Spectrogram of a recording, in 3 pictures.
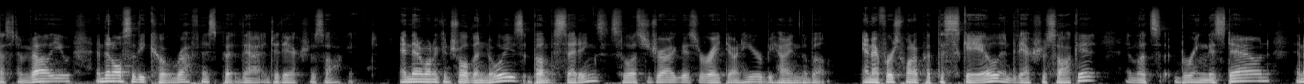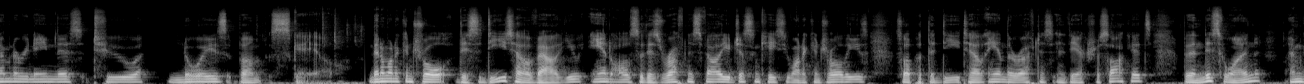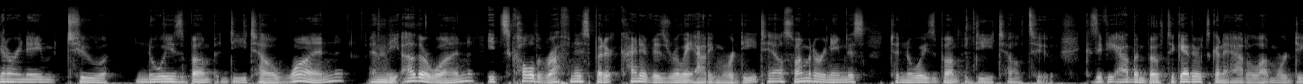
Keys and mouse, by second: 0.2 middle click, 1.0-2.8 drag, 2.8 typing, 3.3 middle click, 3.8 middle click, 4.1 middle click, 5.3 middle click, 5.6 right click, 5.8 g, 6.7 click, 7.0 middle click, 7.5 middle click, 8.4 click, 9.2-9.9 drag, 11.6 click, 12.4 click, 12.5-16.7 drag, 13.0 typing, 16.7 middle click, 17.7 click, 18.9-20.4 drag, 21.5-22.2 drag, 22.6-23.3 drag, 24.4 click, 24.5-25.8 drag, 25.9-30.5 drag, 30.9-33.4 ctrl+drag, 33.5-35.6 ctrl+drag, 37.3 middle click, 38.3 middle click.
